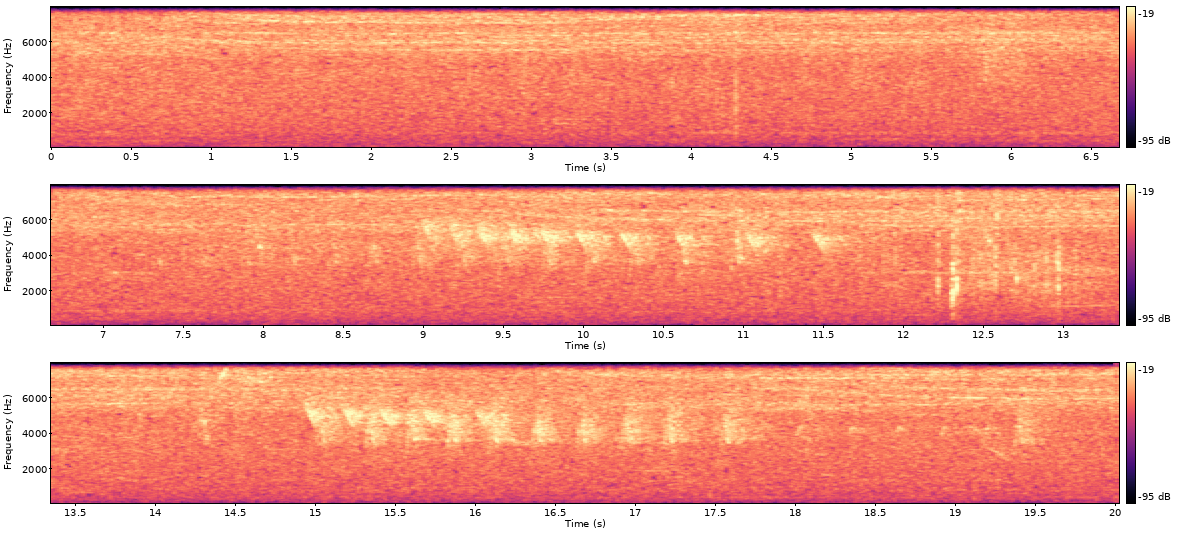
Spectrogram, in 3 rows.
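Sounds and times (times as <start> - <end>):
faint hiss: 0.0 - 20.0
small bird singing: 15.0 - 19.6.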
